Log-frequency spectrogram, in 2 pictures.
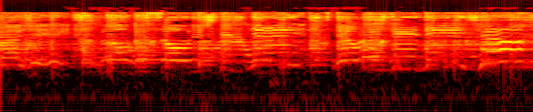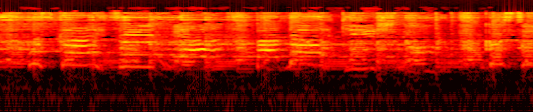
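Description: A Russian children's birthday song playing, with a wavering melody line over the backing music. It sounds thin, with almost no bass.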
